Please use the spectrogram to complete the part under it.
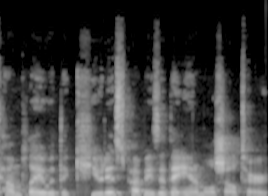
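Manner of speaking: normal talking voice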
